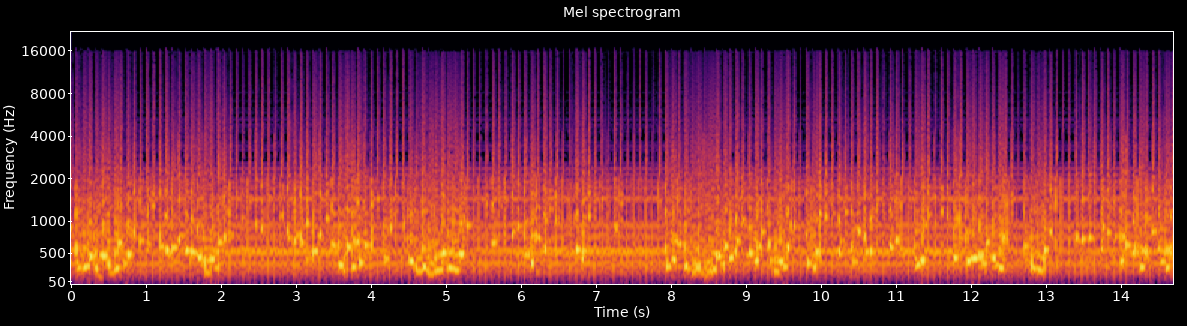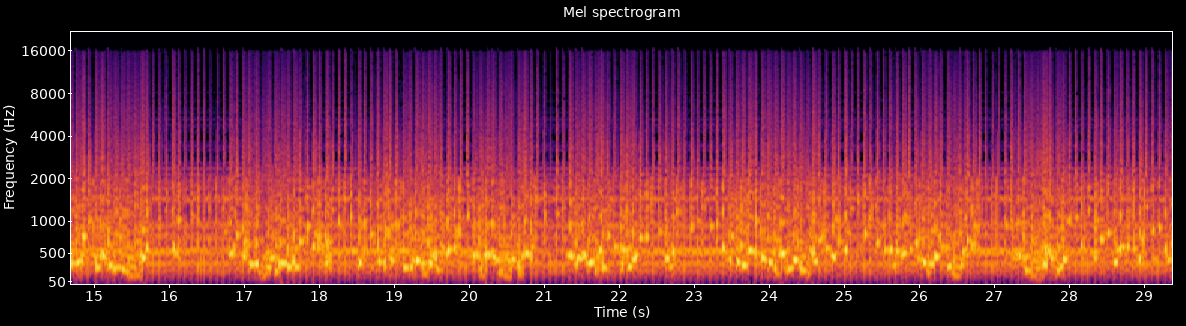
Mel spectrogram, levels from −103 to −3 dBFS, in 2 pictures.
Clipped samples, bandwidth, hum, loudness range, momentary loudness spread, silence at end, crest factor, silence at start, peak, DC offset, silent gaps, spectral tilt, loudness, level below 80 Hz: under 0.1%; 15.5 kHz; none; 2 LU; 7 LU; 0 s; 16 dB; 0 s; -2 dBFS; under 0.1%; none; -6 dB/octave; -18 LUFS; -66 dBFS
